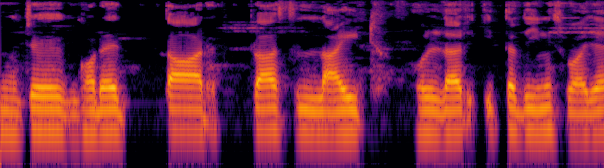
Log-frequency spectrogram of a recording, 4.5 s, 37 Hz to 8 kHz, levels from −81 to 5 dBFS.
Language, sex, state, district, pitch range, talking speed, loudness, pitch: Bengali, male, West Bengal, Dakshin Dinajpur, 115-120 Hz, 145 wpm, -17 LUFS, 120 Hz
